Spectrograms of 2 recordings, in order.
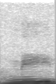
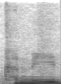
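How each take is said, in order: First: No k sound is heard before the n. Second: A k sound is heard before the n. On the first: The speaker calls it right. "ตัว K จะไม่ออกเสียงนะครับ ... ให้อ่านว่า" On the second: The speaker calls it wrong. "ดังนั้นเราจะไม่อ่านว่า"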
